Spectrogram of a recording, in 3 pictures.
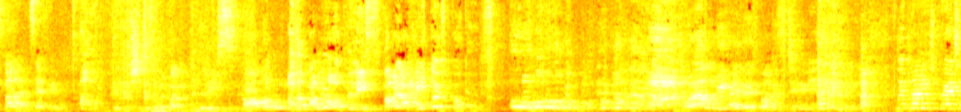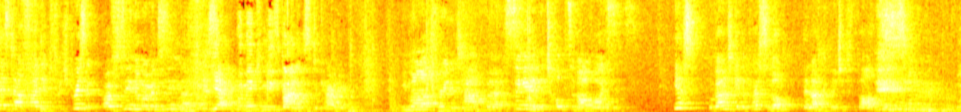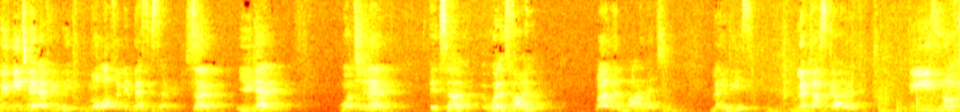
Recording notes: Recorded Live at The Cut theatre in Halesworth, Suffolk, UK.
